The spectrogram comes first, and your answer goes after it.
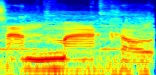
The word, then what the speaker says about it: San Marco: So seriously, we are now in St Mark's Square, or in Italian it's pronounced San Marco Square.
